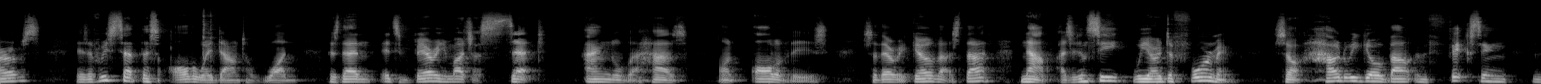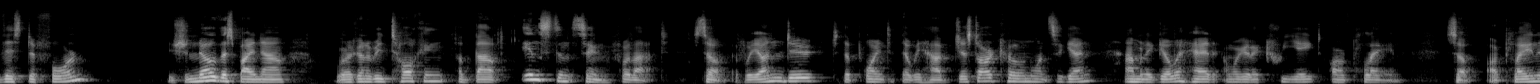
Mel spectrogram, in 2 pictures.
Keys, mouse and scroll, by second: 2.0 Return, 3.2 middle click, 5.9 middle click, 11.2 middle click, 11.4 scroll up 1, 13.8 scroll down 1, 14.6 middle click, 17.7 middle click, 18.0 ctrl+z, 25.8 middle click, 27.1 a, 28.8 click.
